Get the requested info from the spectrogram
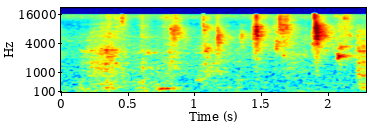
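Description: Near silence, with a few faint crunching clicks of a crisp sugar-wafer stick being bitten and chewed.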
